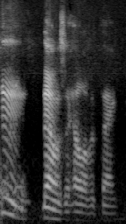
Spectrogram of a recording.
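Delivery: acted soft, completely unbothered, offhand, calm delivery. Quoting a favourite film character after teleporting: imitating an unfazed character. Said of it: "he's just not fazed by anything".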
